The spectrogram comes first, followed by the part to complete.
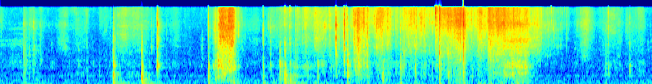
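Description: Two light clicks of a plastic card case being set down, then plastic wrapping being torn and crinkled off a sealed trading-card box in irregular rips and rustles for about three seconds.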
